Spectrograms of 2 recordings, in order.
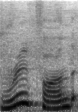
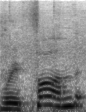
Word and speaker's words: refund: Si lo pronuncias refund, estás hablando de un noun, el concepto de la devolución. Pero si lo pronuncias refund, se refiere a la acción de regresar el dinero.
